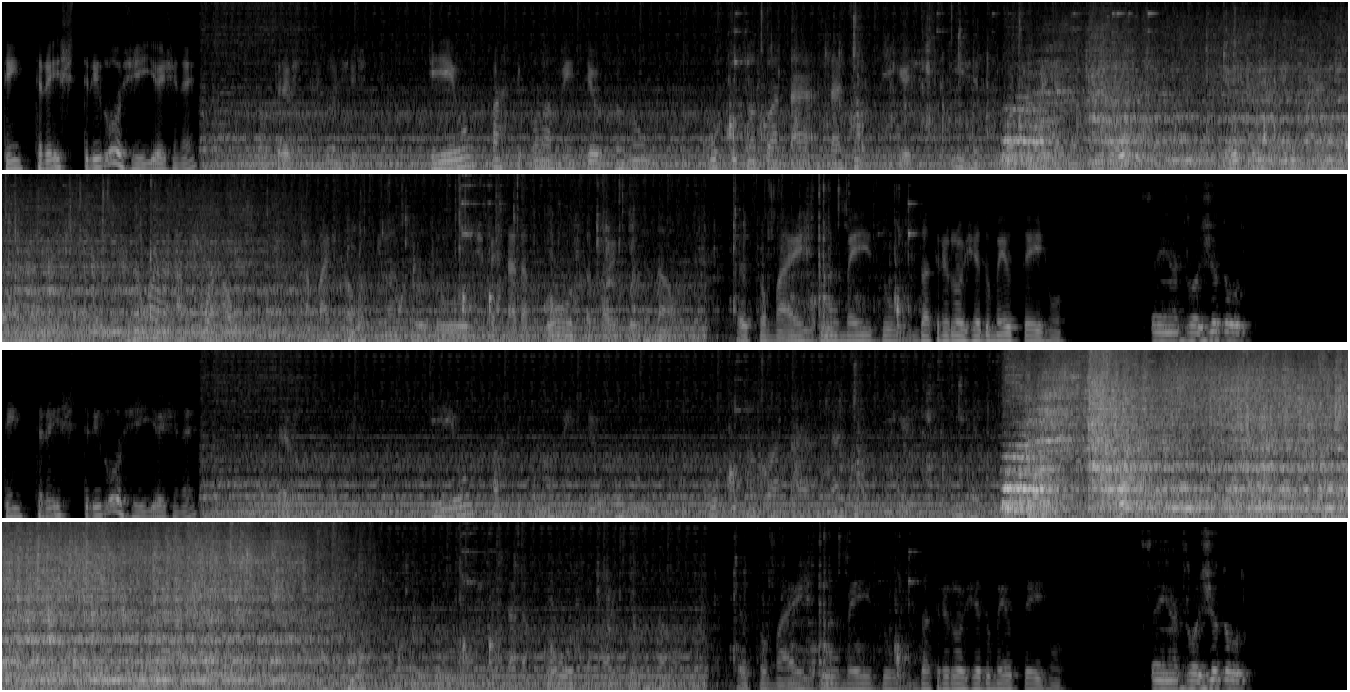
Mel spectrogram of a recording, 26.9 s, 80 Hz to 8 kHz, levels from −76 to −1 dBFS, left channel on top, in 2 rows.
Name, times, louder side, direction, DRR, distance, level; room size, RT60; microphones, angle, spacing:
voice 1, 0.0-2.0 2.5-3.8 4.3-6.7 7.0-11.4 12.2-14.1 14.7-15.9 16.5-24.1, left 4 dB, 60° left, 0.5 m, -43 dB
Engine starting, 2.0-20.5, right 1 dB, 5° left, 0.8 m, -40 dB
dog eating, 7.1-22.7, left 3 dB, 40° left, 1.1 m, -49 dB
Toilet flush, 9.9-17.2, right 9 dB, 75° right, 0.4 m, -32 dB
voice 2, 11.1-11.5 16.9-17.1 24.8-25.9, right 1 dB, 20° right, 1.0 m, -40 dB
9.7 x 5.1 x 2.9 m
head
